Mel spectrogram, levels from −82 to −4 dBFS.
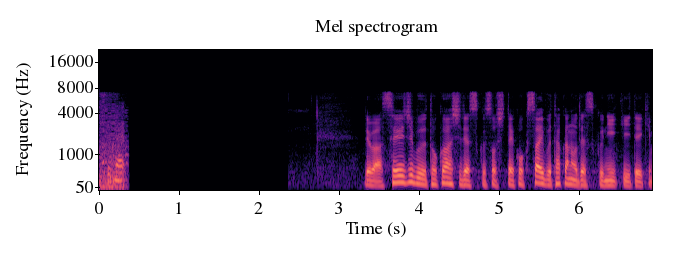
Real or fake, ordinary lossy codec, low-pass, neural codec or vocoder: real; none; 7.2 kHz; none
